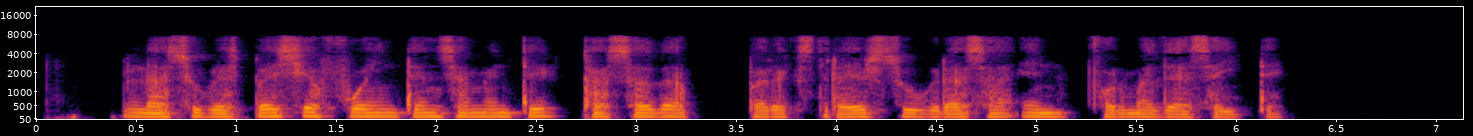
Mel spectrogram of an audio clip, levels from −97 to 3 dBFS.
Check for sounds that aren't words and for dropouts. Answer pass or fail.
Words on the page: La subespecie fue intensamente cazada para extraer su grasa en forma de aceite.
pass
